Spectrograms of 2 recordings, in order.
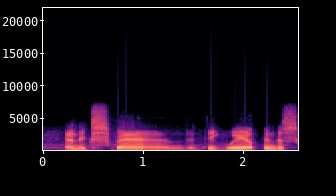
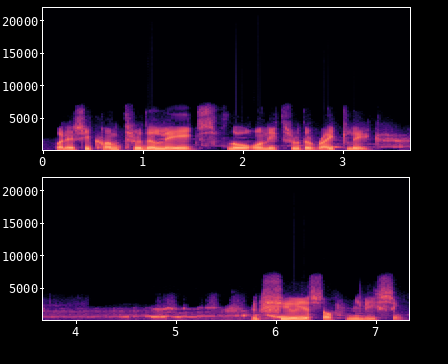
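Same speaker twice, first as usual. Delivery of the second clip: guided movement cue; 2 semitones higher than usual. Acted. Tai chi teacher leading seated practice, gentle guided cues.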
